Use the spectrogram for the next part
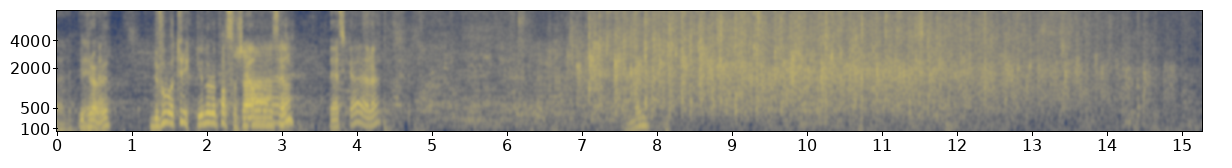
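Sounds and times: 
speech: 0.2 - 4.7, 7.7 - 8.2
audience applause: 6.1 - 15.2.

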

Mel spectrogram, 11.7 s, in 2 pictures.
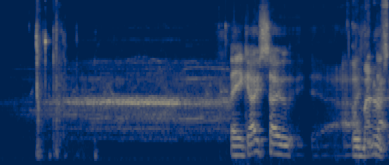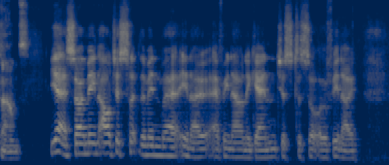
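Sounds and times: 
howler monkeys calling: 1.0 - 3.5
speech: 3.4 - 4.6, 5.2 - 11.6.

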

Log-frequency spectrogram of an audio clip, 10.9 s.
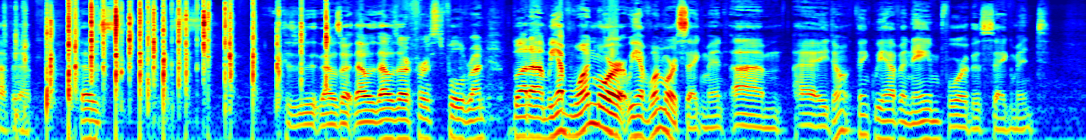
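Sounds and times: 
speech: 0.0 - 1.3, 2.8 - 10.5
people clapping: 0.0 - 3.5.

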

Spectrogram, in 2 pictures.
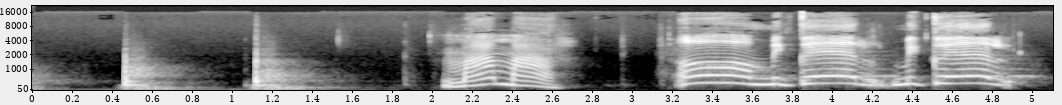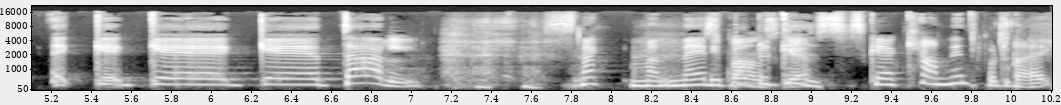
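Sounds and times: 
knocking on a door: 0.0 - 1.5
speech: 2.0 - 10.2.

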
